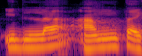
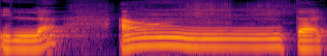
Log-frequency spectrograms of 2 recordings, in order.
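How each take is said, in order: First: The n sound is short and plain. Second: The n is held with a nasal hum. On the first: The speaker calls it wrong. "এখানে বলা যাবে না" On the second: The speaker calls it right. "বলতে হবে ইল্লা আনতা"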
